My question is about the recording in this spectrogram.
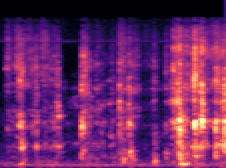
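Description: Faint rustling and rubbing of card stock as fingers fold the flaps of a paper gift box down and press them closed, in short scattered scrapes with a few light ticks.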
